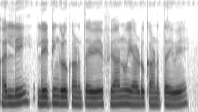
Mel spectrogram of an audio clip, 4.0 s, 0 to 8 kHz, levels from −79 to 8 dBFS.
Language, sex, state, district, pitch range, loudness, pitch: Kannada, male, Karnataka, Bidar, 140-150 Hz, -14 LUFS, 145 Hz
